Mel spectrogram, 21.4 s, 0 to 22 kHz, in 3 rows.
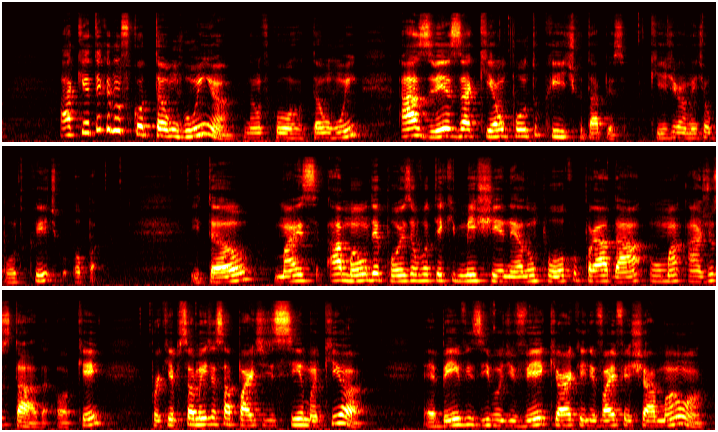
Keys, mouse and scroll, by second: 5.0 d, 6.7 right click, 6.8 d, 8.2 right click, 8.9 d, 9.0 right click, 10.1 d, 10.4 scroll down 4, 11.1 middle click, 11.8 shift+scroll down 1, 12.5-13.2 scroll up 6, 13.2 middle click, 15.6 right click, 17.8 scroll up 1, 18.4-19.1 scroll up 2, 19.1 click, 19.6 middle click.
